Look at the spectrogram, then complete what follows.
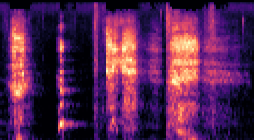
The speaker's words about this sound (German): Gesundheit! Hast du dich erkältet? Äh, nein, ich bin allergisch gegen Federn.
